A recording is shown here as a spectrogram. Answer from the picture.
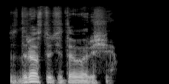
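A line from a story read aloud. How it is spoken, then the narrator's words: Quiet but audible. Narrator (Russian): Начал Константин негромко, но так, чтобы было слышно всем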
